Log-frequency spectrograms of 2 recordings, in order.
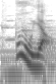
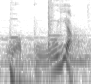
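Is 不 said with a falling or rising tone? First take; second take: Falling; Rising. First: 不 is said with a falling tone. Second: 不 is said with a rising tone. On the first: The speaker calls it wrong. "它如果发四声" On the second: The speaker calls it right. "你看它这个不字发二声"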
